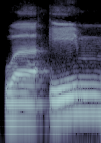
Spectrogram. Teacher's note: bunah masuk dengan mendengung yaitu mendengung mim ditandai mimnya ada tasdidnya mim tasdid dibaca gunah atau mendengung ditahan biar tanpak dengungannya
